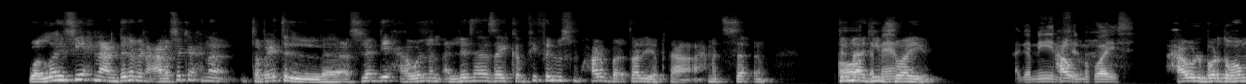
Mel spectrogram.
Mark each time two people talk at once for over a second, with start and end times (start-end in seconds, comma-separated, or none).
none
